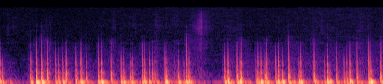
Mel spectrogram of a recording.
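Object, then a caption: Silicone pot lid. A cream silicone pot lid with concentric ridges and a black center knob is tapped quickly with the fingertips and short nails of both hands. The taps are soft, dull and low, with short thuds that die out almost at once. Two fast runs of tapping are split by a brief pause in the middle.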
